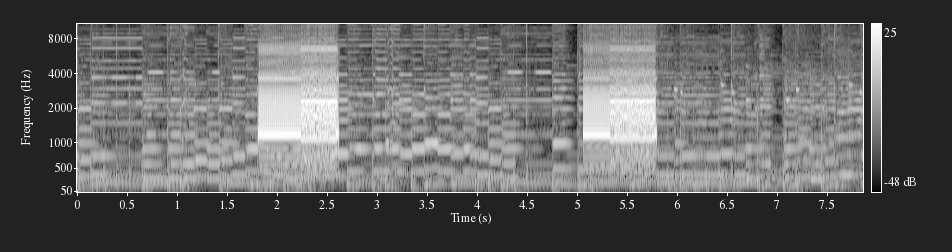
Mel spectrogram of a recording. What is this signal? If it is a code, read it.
Packet radio (AX.25, as in APRS), 1200 baud, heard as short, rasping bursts.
